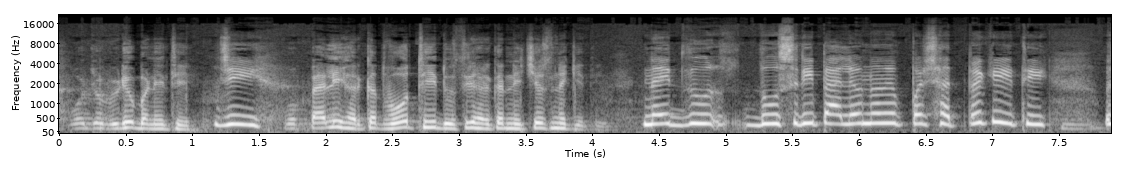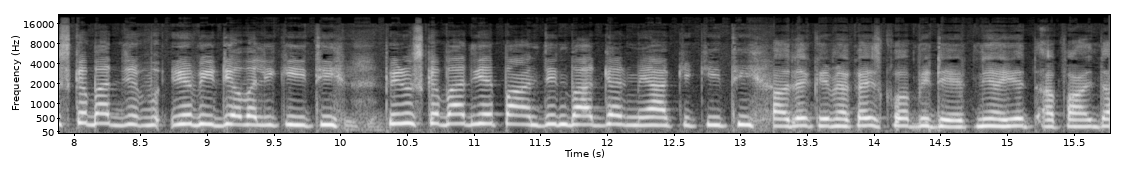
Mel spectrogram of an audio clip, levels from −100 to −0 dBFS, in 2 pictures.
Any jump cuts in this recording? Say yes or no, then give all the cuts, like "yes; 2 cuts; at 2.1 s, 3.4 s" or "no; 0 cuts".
yes; 1 cut; at 13.3 s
